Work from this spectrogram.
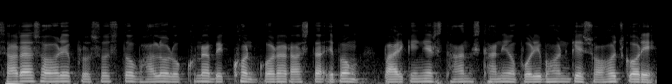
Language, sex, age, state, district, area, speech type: Bengali, male, 18-30, West Bengal, Nadia, urban, read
